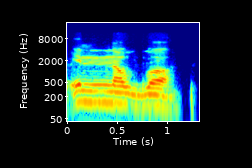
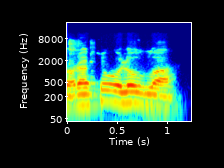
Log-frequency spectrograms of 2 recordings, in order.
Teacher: the letter Lam of Allah is pronounced heavily and with a full mouth when the last letter of the word prior to Allah has a fatha or a dhamma.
